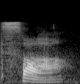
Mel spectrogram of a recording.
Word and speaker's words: Sau: As you naturally breathe out, without trying to control the breath at all, you mentally chant the word Sa, as in hammer and saw, only it's spelled S-A-U.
